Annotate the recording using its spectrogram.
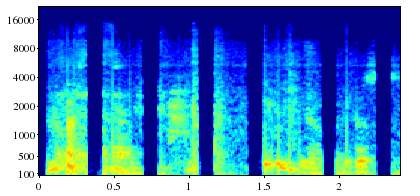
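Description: A person speaking, the voice garbled and broken up by repeated brief dropouts to dead silence several times a second.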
